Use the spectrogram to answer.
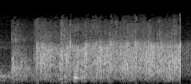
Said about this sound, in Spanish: Pero habéis aplaudido. ¿Podéis aplaudir un poquito, por favor?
